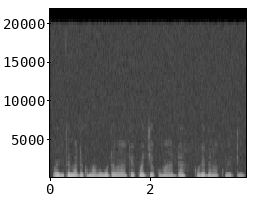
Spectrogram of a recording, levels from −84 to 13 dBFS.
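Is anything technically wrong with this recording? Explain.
Yes. Throughout the speech, low bit depth with dither: samples are rounded to about 6 bits with dither added first, turning the error into a steady, even hiss well up, roughly 20 dB below the voice.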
